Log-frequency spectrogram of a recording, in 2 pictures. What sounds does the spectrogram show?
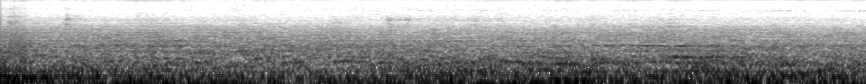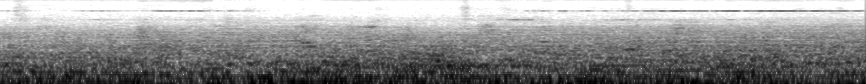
person or small group talking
